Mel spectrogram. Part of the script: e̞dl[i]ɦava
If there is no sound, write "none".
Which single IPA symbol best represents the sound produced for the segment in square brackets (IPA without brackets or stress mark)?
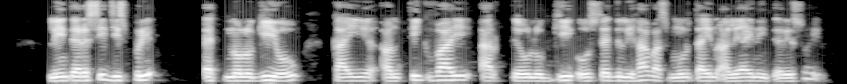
i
